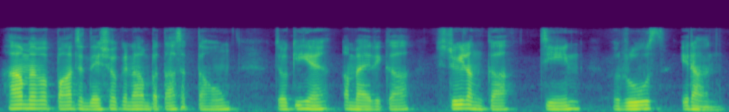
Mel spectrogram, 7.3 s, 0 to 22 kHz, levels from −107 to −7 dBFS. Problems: echo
